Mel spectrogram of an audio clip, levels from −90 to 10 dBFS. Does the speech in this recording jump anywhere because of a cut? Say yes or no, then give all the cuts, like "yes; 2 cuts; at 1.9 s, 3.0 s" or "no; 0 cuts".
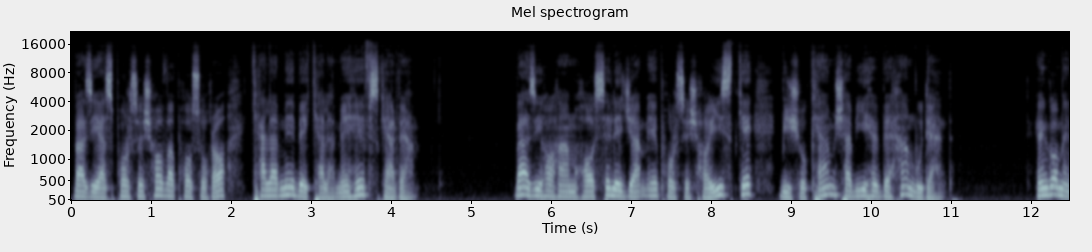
yes; 1 cut; at 1.7 s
